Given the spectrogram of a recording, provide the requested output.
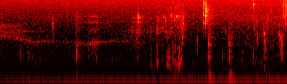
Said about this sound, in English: Let me have a sip of coffee. Hold on just one sec.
